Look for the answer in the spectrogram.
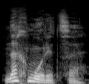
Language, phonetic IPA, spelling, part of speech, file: Russian, [nɐxˈmurʲɪt͡sə], нахмуриться, verb, Ru-нахмуриться.ogg
- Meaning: 1. to frown 2. to gloom, to lour (of rain clouds) 3. passive of нахму́рить (naxmúritʹ)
